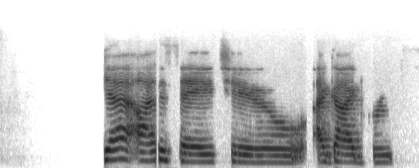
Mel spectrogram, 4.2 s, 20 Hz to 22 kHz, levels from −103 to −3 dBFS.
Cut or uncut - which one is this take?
cut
